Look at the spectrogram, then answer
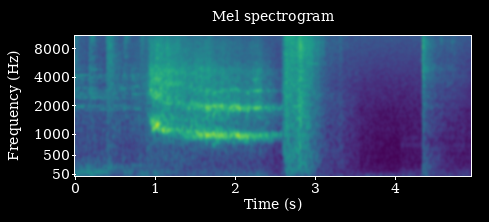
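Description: A car's tires skid and squeal loudly for about a second and a half on an open road as it pulls out in front, followed by a sharp broadband crash burst and a brief later thump.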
